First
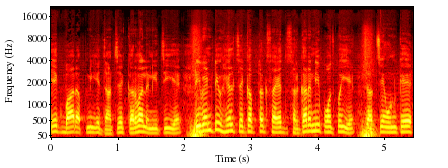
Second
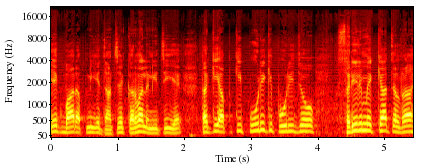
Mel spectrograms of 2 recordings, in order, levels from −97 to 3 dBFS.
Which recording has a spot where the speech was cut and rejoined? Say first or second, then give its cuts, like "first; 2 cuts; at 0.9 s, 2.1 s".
first; 2 cuts; at 2.1 s, 4.6 s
